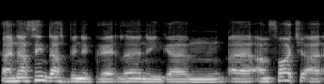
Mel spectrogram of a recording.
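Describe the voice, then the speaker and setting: The speaker has a strong English accent and fairly even intonation. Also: man. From England. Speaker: logistics regional director. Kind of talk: business interview. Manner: halting, many fillers and restarts.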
